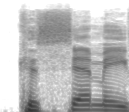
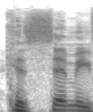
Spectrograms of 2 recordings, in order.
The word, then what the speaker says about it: Kissimmee: on the East Coast here in Kissimmee, Florida. I apologize to the locals saying it incorrectly yesterday, so my bad on that. Kissimmee, Florida, Cougs and Flyers in what should be a good game.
